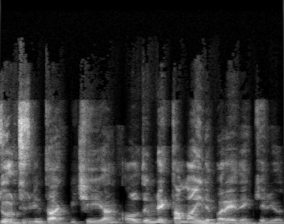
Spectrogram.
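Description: Using a normal speaking voice, a man with a medium pitch speaks with lively intonation. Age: 20s. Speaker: YouTube content creator. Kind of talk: casual chat.

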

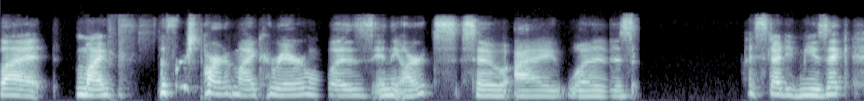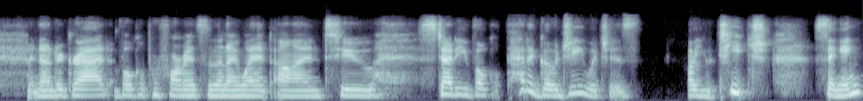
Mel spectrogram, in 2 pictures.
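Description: Someone with an American accent talks at a moderate pace in a normal speaking voice. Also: woman, fairly low pitch for a woman, fairly even intonation. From Minnesota. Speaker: revenue management consultant. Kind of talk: casual interview.

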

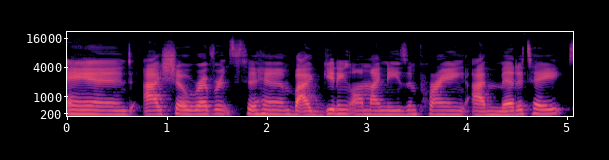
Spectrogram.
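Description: A woman's medium-pitched voice in a Southern US accent, bright and sharp in tone, monotone and flat, at a fairly slow pace with hardly any pauses, on a very clean recording with a silent background. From North Carolina. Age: 50s. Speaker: interior designer and life coach. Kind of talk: casual interview. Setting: studio.

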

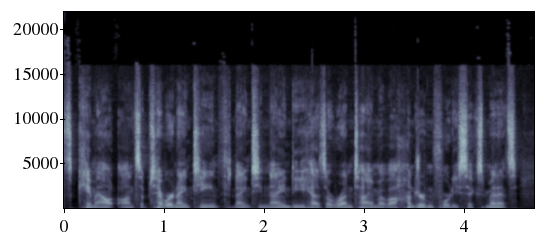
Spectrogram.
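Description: A man with a fairly low voice and ordinary pitch variation, an unremarkable speaking voice. The recording is very clean and dry, close with no echo, over a silent background. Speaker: podcast co-host. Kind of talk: casual banter.

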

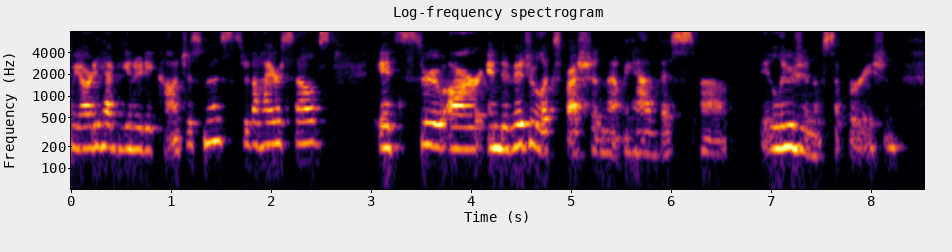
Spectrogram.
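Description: A woman speaks fairly quickly in a medium pitch, her intonation fairly even. Her voice is somewhat breathy. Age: 50s. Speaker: spiritual coach and author. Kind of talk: interview. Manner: hesitant, with filler words.

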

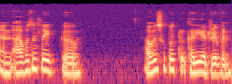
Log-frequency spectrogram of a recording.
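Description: A man with an Indian accent and a fairly high pitch. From North India. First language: Hindi. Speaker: university student. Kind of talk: casual interview.

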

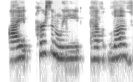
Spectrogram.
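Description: A woman's fairly high-pitched voice, an unremarkable speaking voice, with ordinary pitch variation. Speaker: pianist, singer and business coach. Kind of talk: casual interview.

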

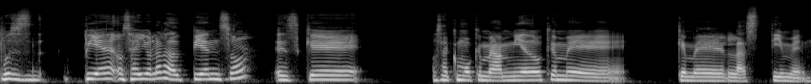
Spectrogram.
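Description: A woman speaks very slowly at medium pitch, keeping her loudness very even and her pitch variation ordinary, with long, frequent pauses. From El Paso, Texas (US–Mexico border). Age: 20s. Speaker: health coach and marketing professional. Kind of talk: interview. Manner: casual, hesitant with repetitions and fillers.

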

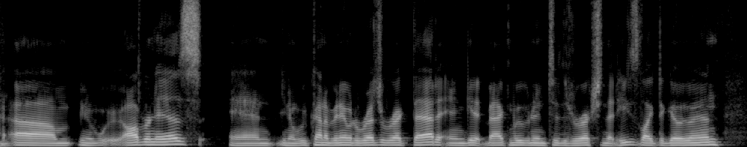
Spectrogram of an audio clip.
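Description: Speaking at a fairly quick pace with hardly any pauses, a man with an American accent keeps a medium pitch and monotone, flat intonation. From US South, Alabama and Georgia. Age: 30s. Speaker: military veteran and student. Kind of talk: casual interview.

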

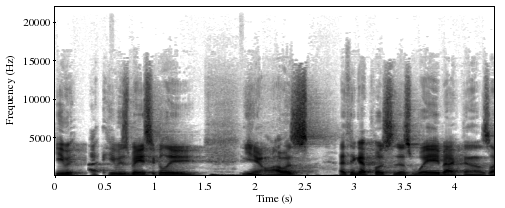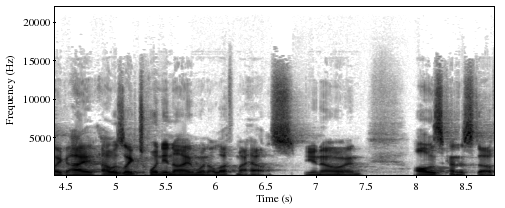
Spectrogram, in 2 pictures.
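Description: A man with an ordinary speaking voice, fairly low in pitch and fairly even in intonation. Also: fairly quick pace. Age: 40s. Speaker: fitness coach and entrepreneur. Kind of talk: interview. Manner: casual, filler-heavy.

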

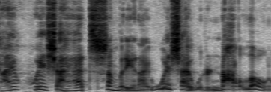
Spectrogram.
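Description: A put-on character voice with a high pitch moves at a moderate pace over clear background noise. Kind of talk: exaggerated imitation. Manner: mopey, wistful.

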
